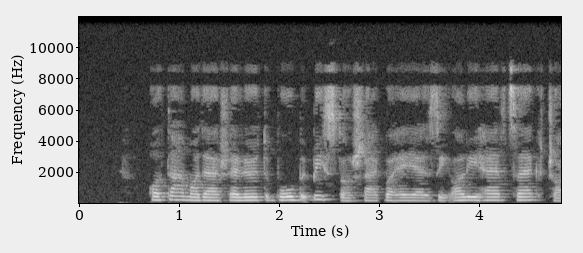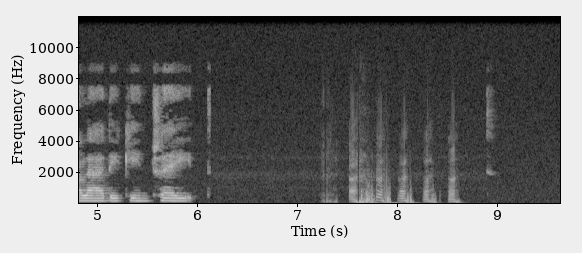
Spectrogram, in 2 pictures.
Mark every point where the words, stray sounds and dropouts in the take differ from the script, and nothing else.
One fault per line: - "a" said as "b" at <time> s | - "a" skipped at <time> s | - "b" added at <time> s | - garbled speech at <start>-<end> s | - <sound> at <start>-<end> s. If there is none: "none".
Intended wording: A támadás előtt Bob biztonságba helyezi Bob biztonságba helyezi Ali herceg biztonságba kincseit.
- "Bob biztonságba helyezi" skipped at 3.7 s
- "biztonságba" said as "családi" at 4.7 s
- laugh at 7.2-8.8 s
